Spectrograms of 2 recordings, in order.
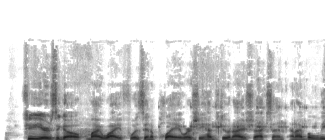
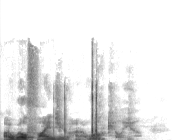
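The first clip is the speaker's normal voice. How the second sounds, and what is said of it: Liam Neeson impression. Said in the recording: “I can only do a Liam Neeson.”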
